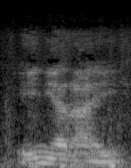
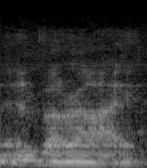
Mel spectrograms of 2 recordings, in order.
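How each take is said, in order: First: The final vowel rhymes with 'height'. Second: The final vowel does not rhyme with 'height'. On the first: The speaker calls it right. "it's E I as in height" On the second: The speaker calls it wrong. "it's sometimes uh, mispronounced as"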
